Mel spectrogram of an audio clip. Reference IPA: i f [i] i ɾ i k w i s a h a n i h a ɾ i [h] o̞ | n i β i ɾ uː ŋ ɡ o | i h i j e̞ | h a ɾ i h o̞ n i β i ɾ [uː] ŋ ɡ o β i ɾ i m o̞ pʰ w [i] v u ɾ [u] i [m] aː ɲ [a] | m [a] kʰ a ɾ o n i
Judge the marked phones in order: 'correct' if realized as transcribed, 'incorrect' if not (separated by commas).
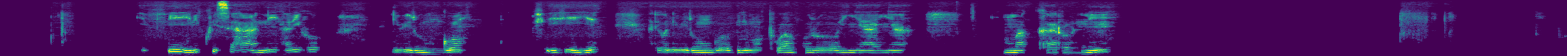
correct, correct, correct, incorrect, incorrect, incorrect, correct, correct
